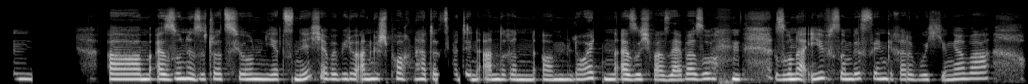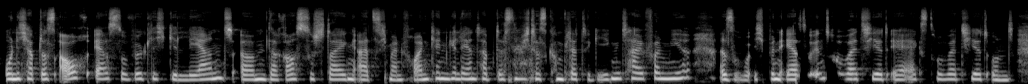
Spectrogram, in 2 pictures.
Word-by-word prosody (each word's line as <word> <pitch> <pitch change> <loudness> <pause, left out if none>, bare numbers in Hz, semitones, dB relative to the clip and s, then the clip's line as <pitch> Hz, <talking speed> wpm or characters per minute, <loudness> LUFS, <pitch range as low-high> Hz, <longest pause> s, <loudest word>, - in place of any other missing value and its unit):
Mhm. 250 -1 -2 0.8
Ähm, 240 -1 +6
also 240 -1 +4
so 255 - +5
'ne 260 -1 +7
Situation 240 0 +2
jetzt 235 +1 +2
nicht. 235 +4 +2
Aber 240 -2 0
wie 245 - +2
du 245 -1 0
angesprochen 245 0 +1
hattest 240 -1 -3
mit 230 - -9
den 220 - 0
anderen, 225 -1 +2
ähm, 225 0 +3
Leuten. 240 +1 +2
Also, 230 -1 +3
ich 235 0 -1
war 215 - 0
selber 215 +4 +1
so 255 +2 0 0.6
so 230 0 +3
naiv, 245 +4 +3
so 280 -2 -2
'n 245 - +4
bisschen, 255 +1 0
gerade 230 -2 -5
wo 220 - -3
ich 225 0 -7
jünger 240 +4 0
war. 270 +2 -1 0.4
Und 245 0 +5
ich 255 +1 0
habe 250 0 -2
das 240 0 -1
auch 285 - +1
erst 255 - -2
so 245 -2 -7
wirklich 250 -1 -5
gelernt, 230 +6 0
ähm, 225 +1 +1
da 225 -1 -3
rauszusteigen, 235 +1 -2
als 210 0 -4
ich - - -11
meinen 215 -2 -4
Freund 230 +1 -2
kennengelernt 255 -1 0
habe. 250 -3 -5
Der 235 - -5
ist 225 +1 -4
nämlich 250 -1 -3
das 245 -2 -2
komplette 240 -1 -3
Gegenteil 260 +5 -2
von 265 -1 0
mir. 275 +5 0 0.3
Also, 225 -2 -2
ich 225 - -7
bin 245 0 +3
eher 230 0 0
so 470 - -10
introvertiert, 245 - -4
er 220 0 -5
extrovertiert. 235 0 -5
Und 210 0 -5
240 Hz, 200 wpm, -19 LUFS, 230-250 Hz, 0.8 s, ne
